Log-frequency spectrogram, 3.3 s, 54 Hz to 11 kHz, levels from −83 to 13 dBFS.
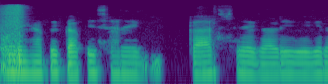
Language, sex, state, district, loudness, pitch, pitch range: Hindi, male, Bihar, Araria, -23 LUFS, 110 Hz, 105-115 Hz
